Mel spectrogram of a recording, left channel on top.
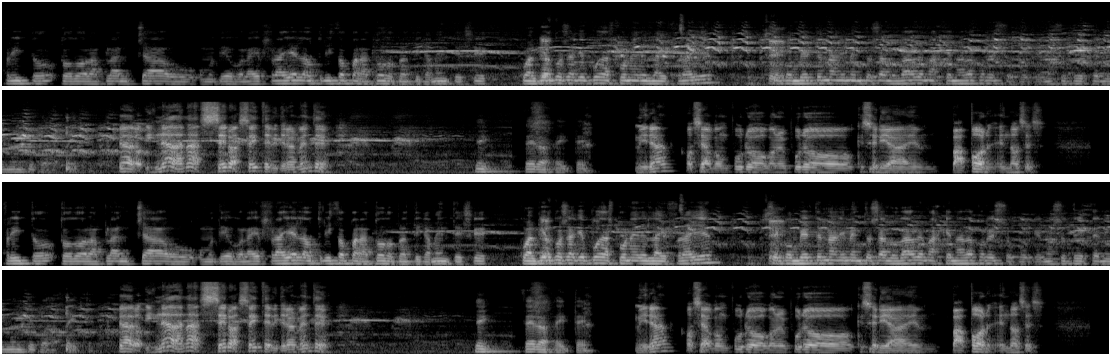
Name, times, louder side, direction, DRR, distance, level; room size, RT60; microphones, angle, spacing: voice 1, 0.0-4.9 5.2-7.2 7.6-11.9 15.8-17.0, right 3 dB, 60° right, 0.5 m, -29 dB
sound 1, 3.7-16.2, left 8 dB, 50° left, 1.0 m, -33 dB
voice 2, 12.2-14.4 16.4-16.5 17.4-21.5, left 1 dB, 5° right, 1.3 m, -26 dB
3.6 x 3.3 x 4.2 m
head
